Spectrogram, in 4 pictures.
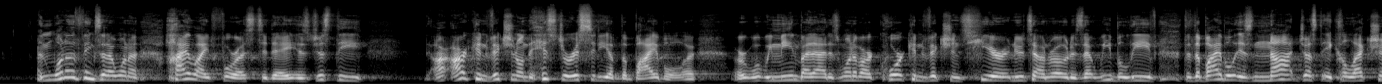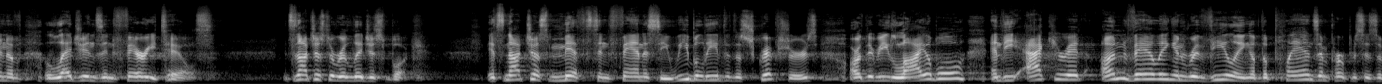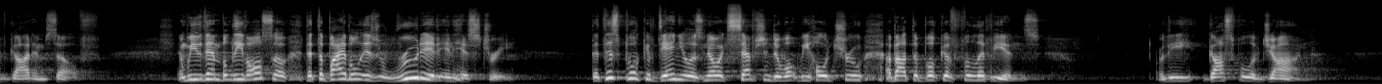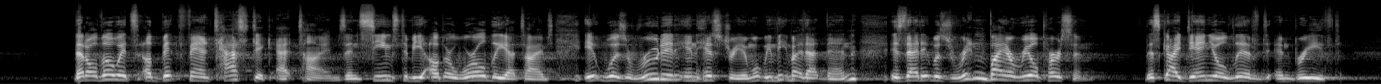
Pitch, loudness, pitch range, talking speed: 270 Hz, -18 LUFS, 205-330 Hz, 185 wpm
